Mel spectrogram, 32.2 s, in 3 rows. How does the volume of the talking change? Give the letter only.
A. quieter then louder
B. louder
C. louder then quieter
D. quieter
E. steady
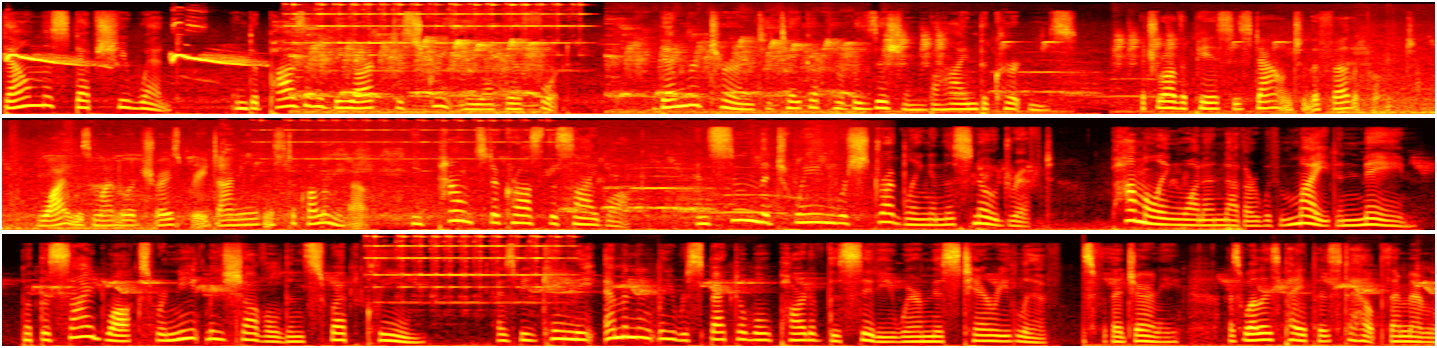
E.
